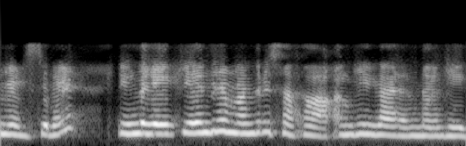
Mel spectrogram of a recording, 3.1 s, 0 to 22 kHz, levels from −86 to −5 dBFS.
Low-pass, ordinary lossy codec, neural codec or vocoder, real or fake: 7.2 kHz; none; codec, 16 kHz, 1 kbps, FreqCodec, smaller model; fake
